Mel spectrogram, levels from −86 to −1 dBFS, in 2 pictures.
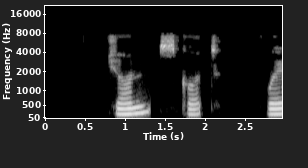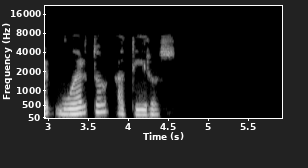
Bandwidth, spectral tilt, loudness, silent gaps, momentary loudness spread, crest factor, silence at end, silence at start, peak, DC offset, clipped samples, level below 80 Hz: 8 kHz; -5 dB/octave; -18 LUFS; 1.98-2.06 s, 2.19-2.75 s, 3.78-3.82 s; 14 LU; 18 dB; 1.4 s; 0.8 s; -2 dBFS; under 0.1%; under 0.1%; -56 dBFS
